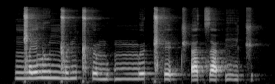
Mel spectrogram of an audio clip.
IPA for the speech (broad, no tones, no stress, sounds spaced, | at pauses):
ŋ͡ǁ e l ɯ ŋ͡ǁ y ŋ ǁʰ ø m u ʔ mː ø ǁʰ e ʔ t͡ʃʼ æ t͡s æ ʔ i t͡ʃ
